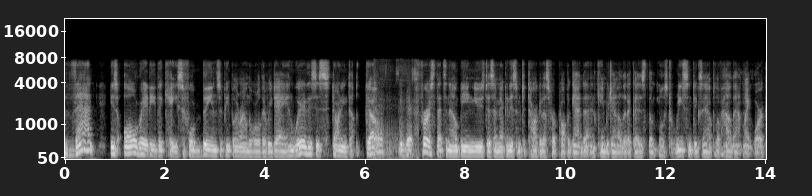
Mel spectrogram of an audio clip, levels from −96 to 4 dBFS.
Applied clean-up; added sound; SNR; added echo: neural separator model SepFormer DNS4.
